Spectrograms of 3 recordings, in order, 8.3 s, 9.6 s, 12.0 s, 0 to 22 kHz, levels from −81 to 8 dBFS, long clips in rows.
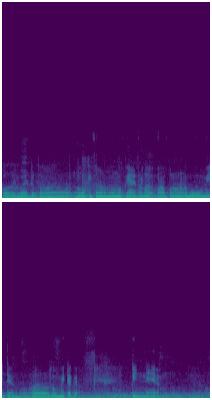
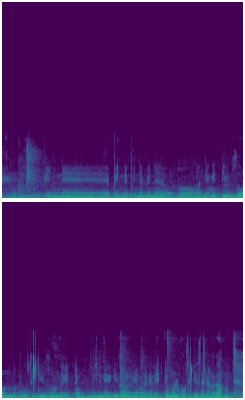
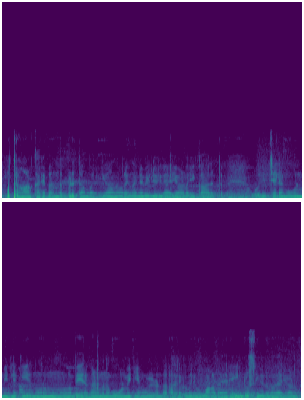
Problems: none marked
